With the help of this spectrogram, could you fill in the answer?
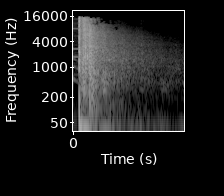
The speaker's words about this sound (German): Schnell wird es laut. Plötzlich ein Schuss. Schreie. Dann noch ein Schuss.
